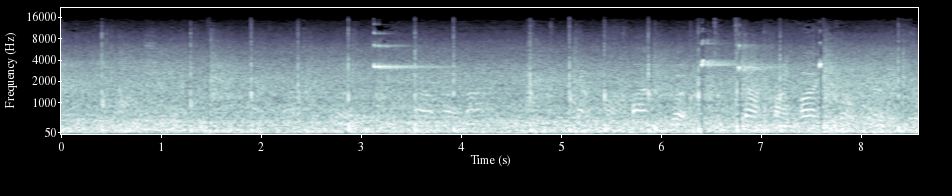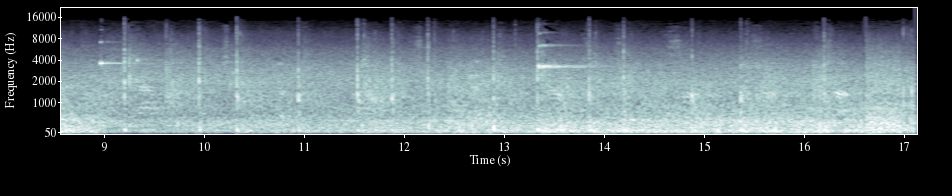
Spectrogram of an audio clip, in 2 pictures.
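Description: A basketball being dribbled on a hardwood gym floor, with a fast run of sharp bounces throughout. A few short, high sneaker squeaks come in between.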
